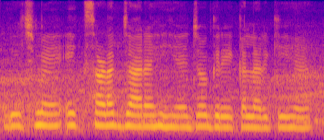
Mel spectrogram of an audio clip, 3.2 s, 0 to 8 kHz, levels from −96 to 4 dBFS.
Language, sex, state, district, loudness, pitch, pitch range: Hindi, female, Gujarat, Valsad, -16 LUFS, 200 Hz, 190-215 Hz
